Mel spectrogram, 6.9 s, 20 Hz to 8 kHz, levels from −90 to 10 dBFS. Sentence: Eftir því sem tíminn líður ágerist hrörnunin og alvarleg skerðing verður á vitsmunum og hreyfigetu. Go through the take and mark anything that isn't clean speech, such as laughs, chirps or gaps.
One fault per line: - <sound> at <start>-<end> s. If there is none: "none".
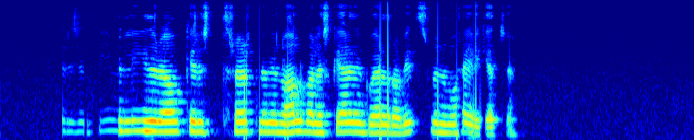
none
